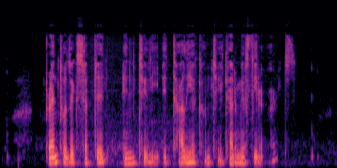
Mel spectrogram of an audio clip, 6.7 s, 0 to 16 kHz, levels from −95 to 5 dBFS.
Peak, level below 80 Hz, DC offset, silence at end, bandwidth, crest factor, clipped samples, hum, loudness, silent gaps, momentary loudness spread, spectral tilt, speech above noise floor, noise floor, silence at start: -6 dBFS; -62 dBFS; under 0.1%; 0.5 s; 7.6 kHz; 24 dB; under 0.1%; none; -29 LUFS; none; 17 LU; -5.5 dB/octave; 31 dB; -60 dBFS; 0.9 s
